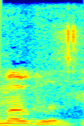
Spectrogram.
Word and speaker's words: Moglen: Eben Moglen, yes.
